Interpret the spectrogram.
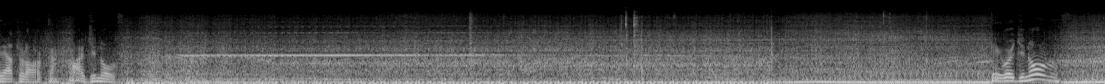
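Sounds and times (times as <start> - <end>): motorcycle engine running: 0.5 - 10.6
thin high clutch squeal: 1.7 - 5.7.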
